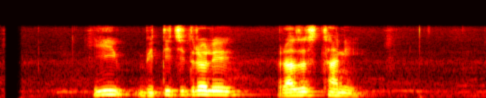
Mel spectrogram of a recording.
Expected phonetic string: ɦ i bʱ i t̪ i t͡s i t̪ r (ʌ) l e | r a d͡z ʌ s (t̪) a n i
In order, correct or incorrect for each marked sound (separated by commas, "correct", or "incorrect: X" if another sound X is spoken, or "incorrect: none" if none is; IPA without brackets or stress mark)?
correct, incorrect: t̪ʰ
